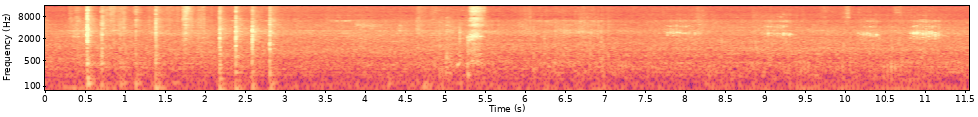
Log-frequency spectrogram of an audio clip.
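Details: A seal point Siamese cat purrs with a steady, low, rumbling vibration while being petted, a sign of contentment and a wish for attention.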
